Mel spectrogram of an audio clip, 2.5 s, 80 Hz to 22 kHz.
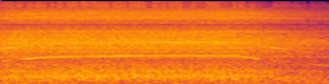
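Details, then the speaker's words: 2003 Cadillac DeVille DHS with code P0410, secondary air pump under the car on a frame rail, switched on after repair: steady electric whir with a high even hiss, then eases off; running fine. "That was a success. All right, commanding the scan tool now. And that worked."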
